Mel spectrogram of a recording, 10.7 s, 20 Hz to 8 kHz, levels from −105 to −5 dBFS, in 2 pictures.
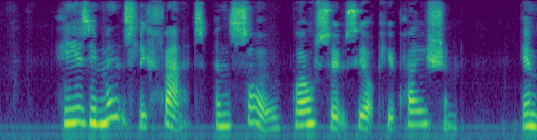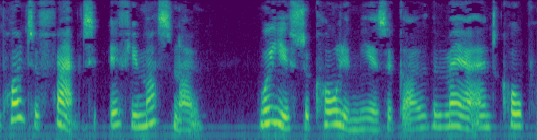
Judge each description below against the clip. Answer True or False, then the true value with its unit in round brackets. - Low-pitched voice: False (245 Hz)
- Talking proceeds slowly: False (160 wpm)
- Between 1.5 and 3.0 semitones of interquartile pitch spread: False (4.4 semitones)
